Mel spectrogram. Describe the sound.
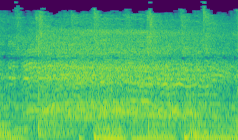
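Several voices imitate sheep on cue when sheep are named, letting out a few loud, wavering bleats in quick succession, full, with a steady background wash beneath them.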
